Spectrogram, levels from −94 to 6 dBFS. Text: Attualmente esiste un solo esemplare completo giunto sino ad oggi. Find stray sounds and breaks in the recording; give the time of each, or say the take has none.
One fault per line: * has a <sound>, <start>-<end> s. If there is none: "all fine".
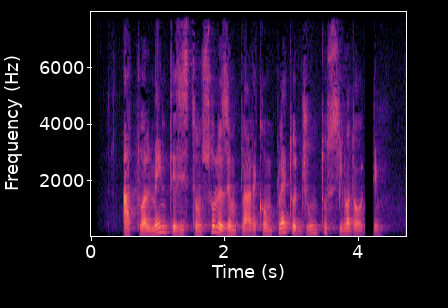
* has a dropout, 4.1-4.2 s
